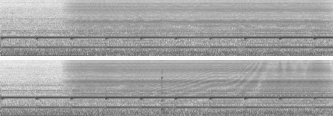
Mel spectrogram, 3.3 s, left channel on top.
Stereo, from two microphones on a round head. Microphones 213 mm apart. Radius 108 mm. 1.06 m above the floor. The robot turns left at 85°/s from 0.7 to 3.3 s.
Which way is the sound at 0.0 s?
15° right.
